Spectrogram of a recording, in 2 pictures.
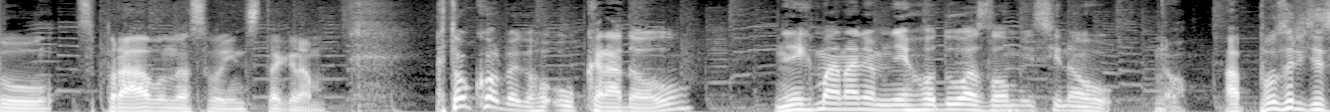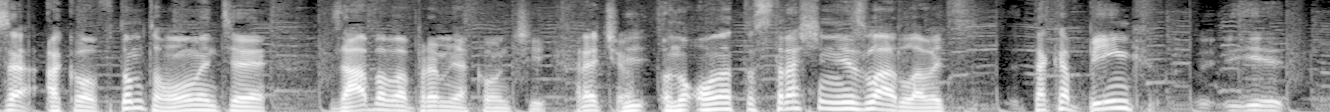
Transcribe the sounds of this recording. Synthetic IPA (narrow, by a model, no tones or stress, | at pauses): uːspɾaːʋunasʋɔjinst̪aɡɾa̰m | kt̪ɔkɔʎʋɛɡɦɔʔukɾad̪ɔl | ɲɛɣmaːnaɲɔmɲɛɦɔd̪uazlɔmiːsinɔɦṵnɔ̰apɔzɾicɛs̬aʔakɔft̪ɔmt̪ɔmɔmɛncɛ | zaːbaʋapɾɛmɲakɔnt͡ʃḭːpɾɛt͡ʃɔnɔʔɔnat̪ɔst̪ɾaʃɲɛɲɛzʋlaːd̪laʋɛc | t̪akaːpiŋkjɛ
